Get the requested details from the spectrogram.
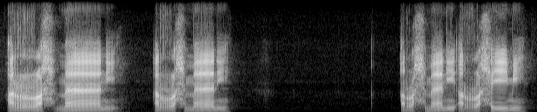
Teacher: maka huruf lam tidak dibaca, langsung masuk kepada ra ya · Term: alif lam syamsyah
